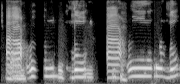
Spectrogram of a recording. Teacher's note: Nah, baru masuk di ain ya. Ainnya di tengah tenggorokan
